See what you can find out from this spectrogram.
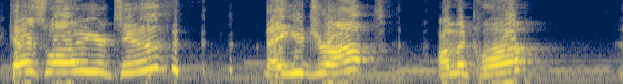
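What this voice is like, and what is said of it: Speaking louder, near shouting. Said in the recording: “It's kind of loud in here ... say it louder”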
